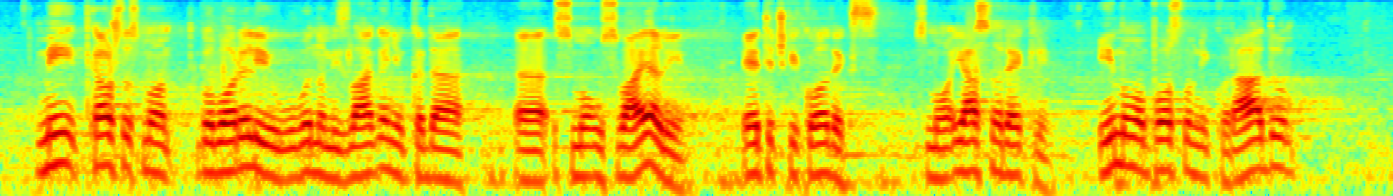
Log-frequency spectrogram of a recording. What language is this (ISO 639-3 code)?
srp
